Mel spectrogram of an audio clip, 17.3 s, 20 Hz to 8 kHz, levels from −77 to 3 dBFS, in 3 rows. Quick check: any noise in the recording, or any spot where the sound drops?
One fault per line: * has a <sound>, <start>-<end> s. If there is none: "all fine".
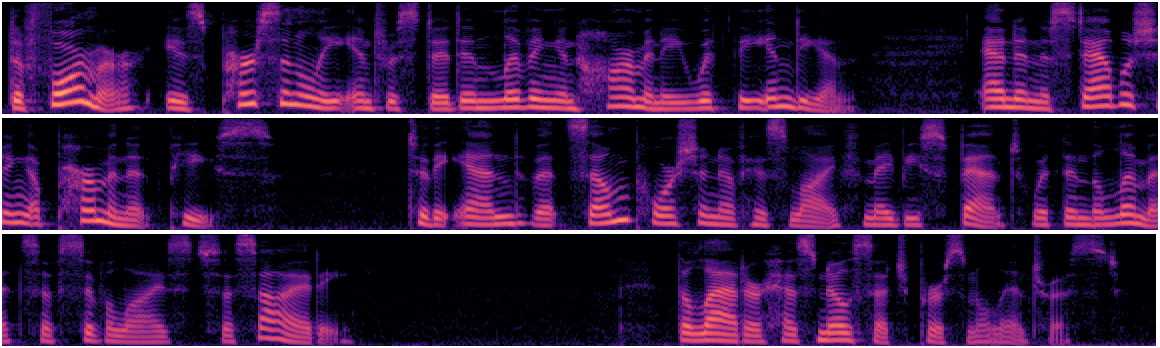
all fine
